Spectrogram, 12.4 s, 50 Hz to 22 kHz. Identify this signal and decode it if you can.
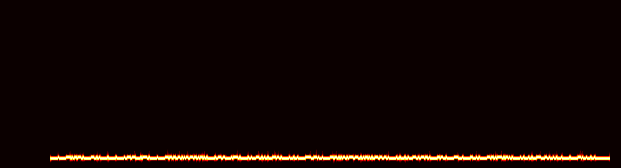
RTTY (45.45 baud, 170 Hz shift), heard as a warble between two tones, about 1470 Hz centre. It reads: NAME IS DAVE, QTH SENDAI, LOC ED90HQ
